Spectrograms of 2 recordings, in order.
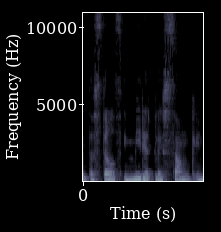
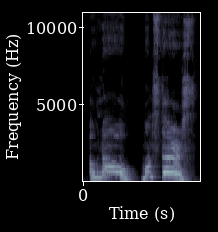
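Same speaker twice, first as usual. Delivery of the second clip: much higher, louder frightened cry; terrified cry; 9 semitones higher, 7 dB louder, much slower than usual. Acted. Cowardly hunters see monster footprints, high loud frightened cry. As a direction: cry out in panic at the tracks. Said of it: "shaking with fear".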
